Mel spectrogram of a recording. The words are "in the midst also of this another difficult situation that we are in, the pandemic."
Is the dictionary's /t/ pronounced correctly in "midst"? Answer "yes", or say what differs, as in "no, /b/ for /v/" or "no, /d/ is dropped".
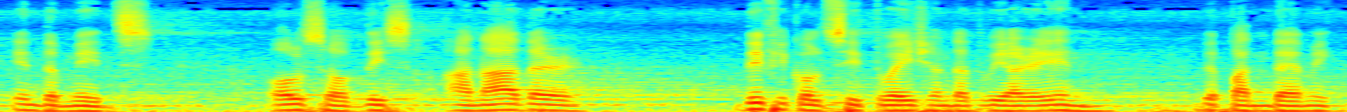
yes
